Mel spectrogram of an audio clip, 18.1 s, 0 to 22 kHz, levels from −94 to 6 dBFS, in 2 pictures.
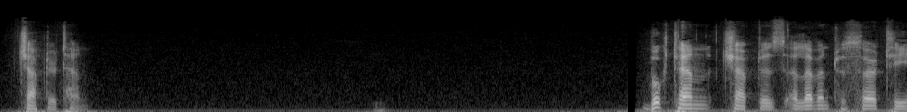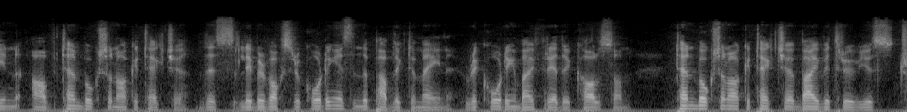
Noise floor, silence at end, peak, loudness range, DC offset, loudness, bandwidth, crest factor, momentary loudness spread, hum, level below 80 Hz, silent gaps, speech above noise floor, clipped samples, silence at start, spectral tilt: -69 dBFS; 0 s; -4 dBFS; 6 LU; under 0.1%; -32 LUFS; 12 kHz; 30 dB; 9 LU; none; -50 dBFS; 6.28-6.35 s; 37 dB; under 0.1%; 0.2 s; -4 dB/octave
